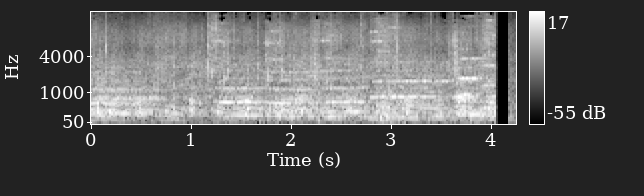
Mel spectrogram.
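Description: Marching band playing: sustained brass chords over drum strokes. The music cuts off suddenly at the very end.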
